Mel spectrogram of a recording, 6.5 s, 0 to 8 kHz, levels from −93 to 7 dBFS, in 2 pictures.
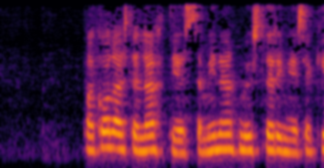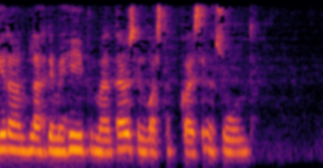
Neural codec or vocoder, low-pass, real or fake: none; 7.2 kHz; real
